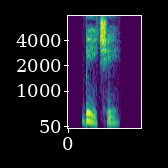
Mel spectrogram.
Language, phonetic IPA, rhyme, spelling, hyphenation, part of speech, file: Hungarian, [ˈbeːt͡ʃi], -t͡ʃi, bécsi, bé‧csi, adjective / noun, Hu-bécsi.ogg
- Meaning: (adjective) Viennese (of or relating to Vienna); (noun) Viennese (person)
